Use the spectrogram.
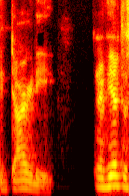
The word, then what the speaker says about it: Daugherty: Someone's running, is it Daugherty or Daugherty? It is neither. We insist on the third, even more difficult, even less common pronunciation of Daugherty.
